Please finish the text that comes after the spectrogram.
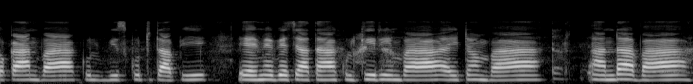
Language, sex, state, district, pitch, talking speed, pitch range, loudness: Bhojpuri, female, Uttar Pradesh, Ghazipur, 215 Hz, 120 wpm, 210-220 Hz, -17 LUFS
